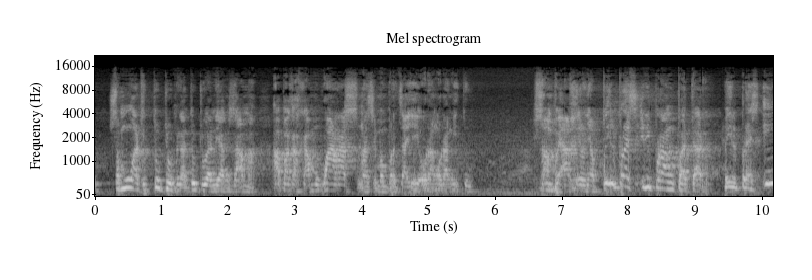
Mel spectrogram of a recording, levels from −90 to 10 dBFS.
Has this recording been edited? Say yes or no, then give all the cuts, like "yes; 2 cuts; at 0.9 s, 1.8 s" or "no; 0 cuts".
yes; 1 cut; at 9.3 s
